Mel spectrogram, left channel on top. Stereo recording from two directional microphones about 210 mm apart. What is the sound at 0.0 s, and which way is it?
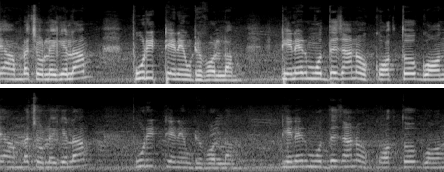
Speech, 35° left (ahead or behind).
